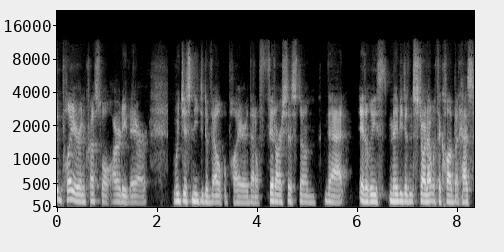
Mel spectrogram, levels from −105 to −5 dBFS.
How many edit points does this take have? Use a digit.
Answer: 2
